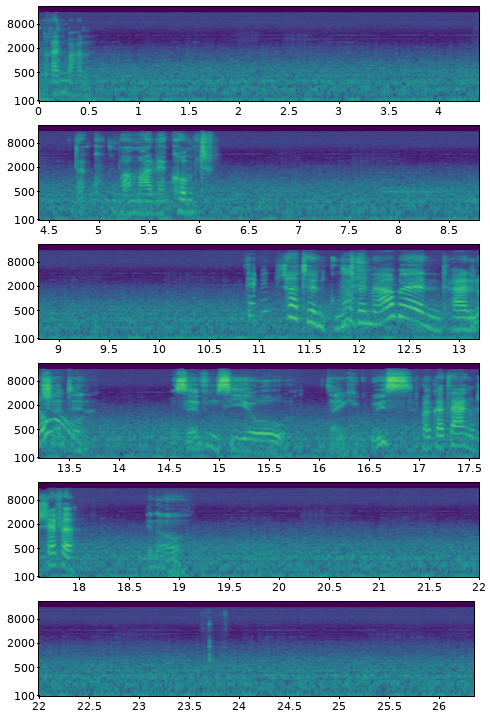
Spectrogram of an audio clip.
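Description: An aircraft engine hums steadily.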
